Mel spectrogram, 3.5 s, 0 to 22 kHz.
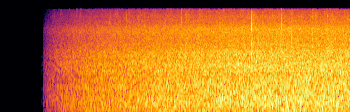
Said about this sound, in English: This week's meditation will be unguided. Just 30 minutes of the sound of rain on the porch with the white noise of the creek in winter. See if you can simply open your awareness to the sound of the creek until there is only the sound hearing itself.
